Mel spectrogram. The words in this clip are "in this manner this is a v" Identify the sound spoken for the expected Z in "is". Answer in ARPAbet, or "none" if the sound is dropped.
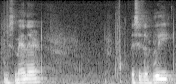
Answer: Z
